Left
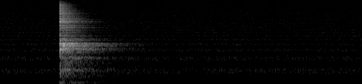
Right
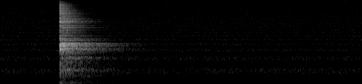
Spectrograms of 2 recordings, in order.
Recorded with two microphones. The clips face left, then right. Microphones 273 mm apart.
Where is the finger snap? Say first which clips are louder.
Even; 5° left (ahead or behind), 2.5 m.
